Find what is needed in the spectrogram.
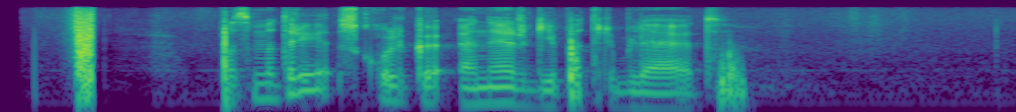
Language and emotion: Russian, neutral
